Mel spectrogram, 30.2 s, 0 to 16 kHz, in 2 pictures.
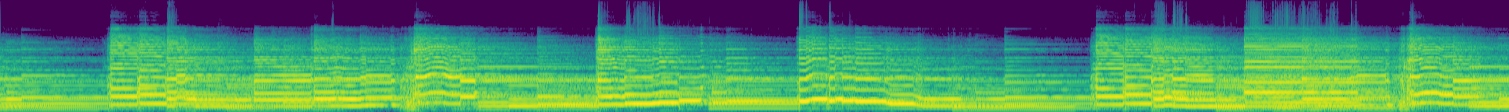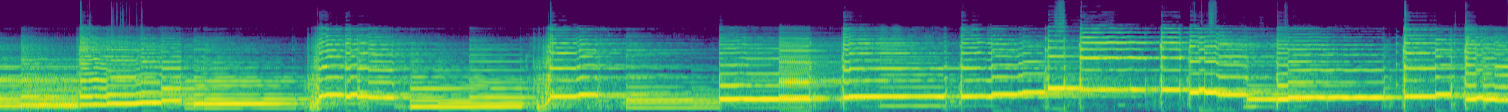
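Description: Electric guitar lead on a Gibson Les Paul's neck P90 pickup, lightly overdriven: single-note lines with many string bends and vibrato.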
